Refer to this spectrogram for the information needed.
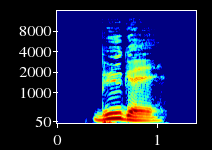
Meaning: a bent or curved piece of metal (or less often other material), a bail, bow, ring, specifically: 1. a handle such as that of a bucket 2. an arm of glasses 3. ellipsis of Kleiderbügel: clothes hanger
- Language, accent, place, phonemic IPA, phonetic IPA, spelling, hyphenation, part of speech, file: German, Germany, Berlin, /ˈbyːɡəl/, [ˈbyː.ɡl̩], Bügel, Bü‧gel, noun, De-Bügel.ogg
